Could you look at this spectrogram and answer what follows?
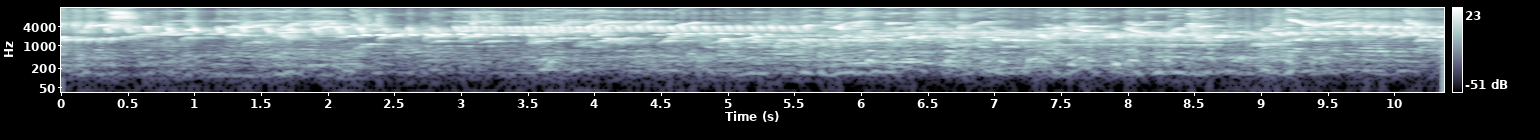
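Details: White-rumped shama performing while bowing low, unloading a large repertoire of copied phrases from one perch; dense, rapid run of varied whistles, trills and chattering notes, high and continuous with few pauses, other voices overlapping faintly.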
